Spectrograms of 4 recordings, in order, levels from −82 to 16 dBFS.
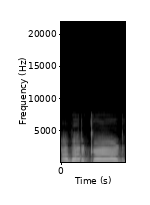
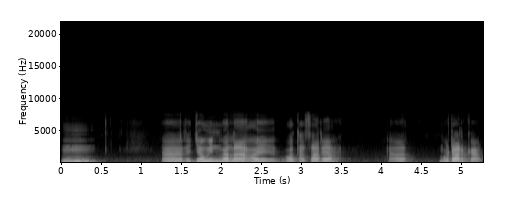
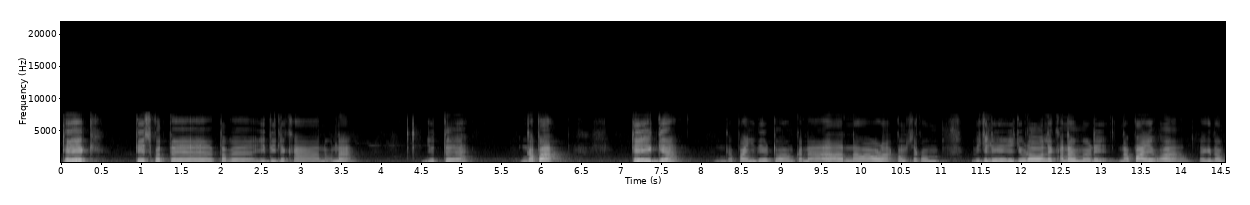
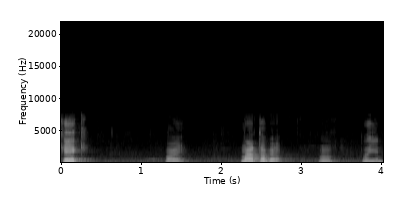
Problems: background sounds at intervals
